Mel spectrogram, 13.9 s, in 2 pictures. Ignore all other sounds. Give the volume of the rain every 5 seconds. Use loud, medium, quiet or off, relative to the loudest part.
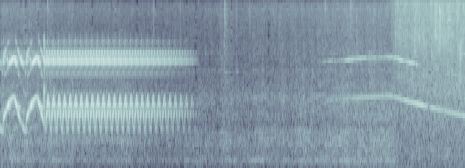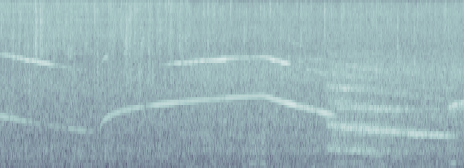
medium, loud, loud.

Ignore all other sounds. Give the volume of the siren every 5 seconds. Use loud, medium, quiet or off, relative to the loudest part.
loud, medium, loud.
